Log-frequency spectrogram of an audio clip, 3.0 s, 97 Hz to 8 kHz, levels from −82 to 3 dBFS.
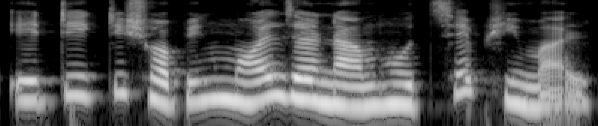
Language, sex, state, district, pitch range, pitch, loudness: Bengali, female, West Bengal, Cooch Behar, 205-250 Hz, 230 Hz, -16 LUFS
